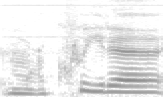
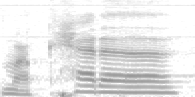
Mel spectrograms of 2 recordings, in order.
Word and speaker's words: Marquita: And it was never Marquita. It was always Marquetta or what's your name?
